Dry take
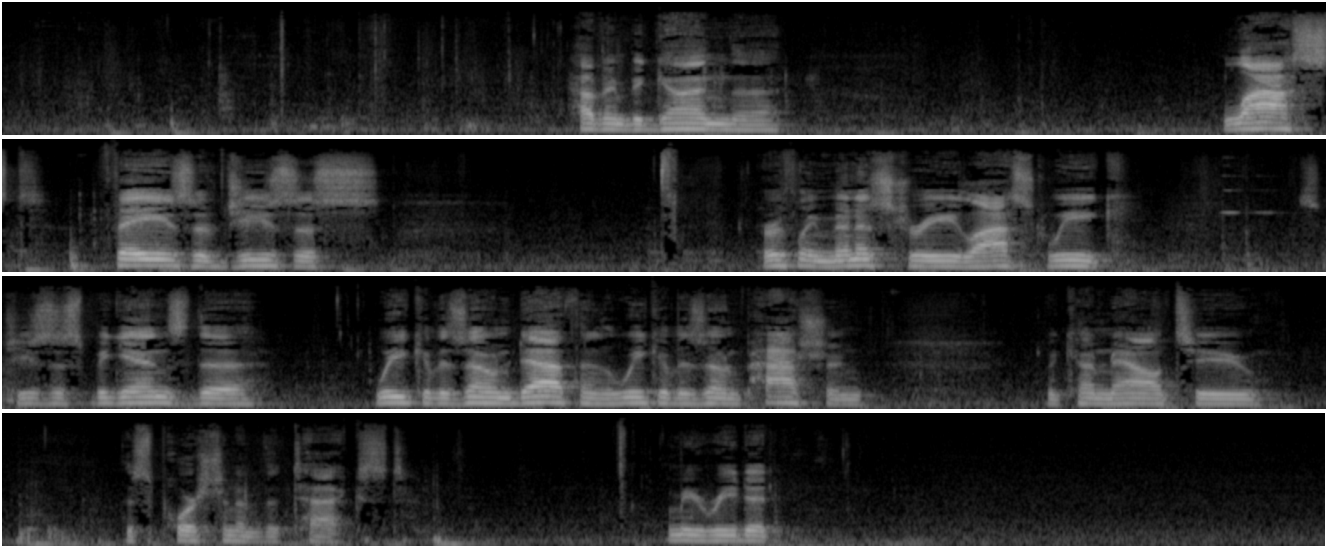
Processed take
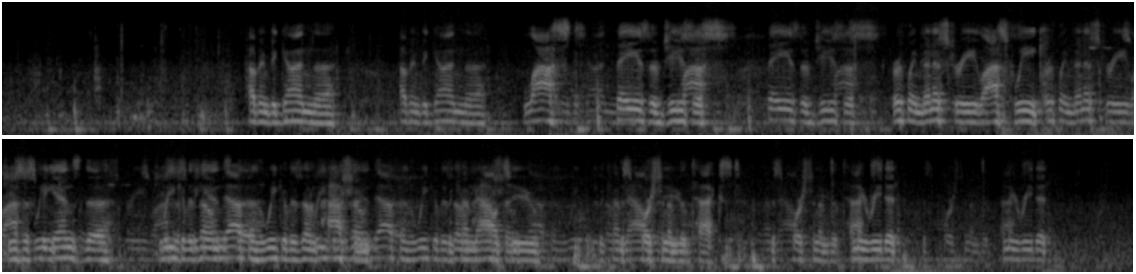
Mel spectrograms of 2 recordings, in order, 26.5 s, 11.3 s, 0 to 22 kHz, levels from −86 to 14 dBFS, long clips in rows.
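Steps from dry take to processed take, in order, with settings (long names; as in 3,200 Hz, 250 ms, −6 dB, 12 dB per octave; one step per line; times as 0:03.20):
high shelf with overshoot 1,700 Hz −6.5 dB, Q 1.5
reversed playback
downward compressor 12 to 1, threshold −35 dBFS, peak gain reduction 20.5 dB
reversed playback
downsampling to 11,025 Hz
wrong playback speed 33 rpm record played at 78 rpm
feedback echo at a low word length 755 ms, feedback 35%, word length 10 bits, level −4 dB
level +1 dB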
